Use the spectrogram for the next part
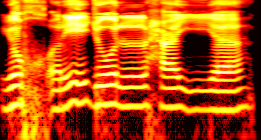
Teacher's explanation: Kha salah satu huruf isti'ala, maka agak sedikit dibalikan. Makhrajnya kita keluarkan daripada tenggorokan yang atas ya.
